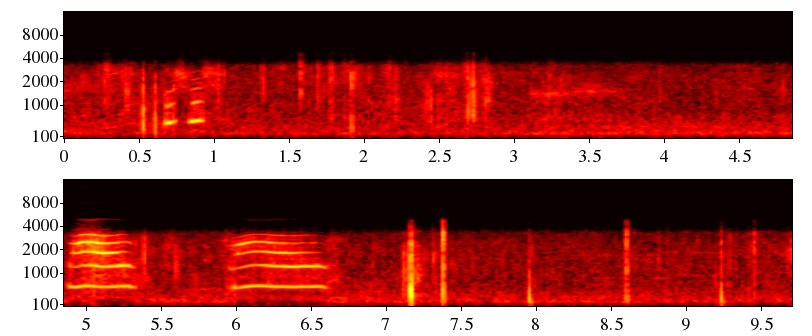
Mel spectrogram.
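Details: A cat at play gives two clear, steady meows about a second apart, each held for roughly half a second, with scattered clicks and tapping before and after and faint human voices early on.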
